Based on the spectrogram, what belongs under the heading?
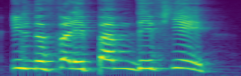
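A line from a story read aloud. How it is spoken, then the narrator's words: Boy roaring. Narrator (French): rugit le garçon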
